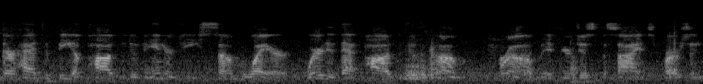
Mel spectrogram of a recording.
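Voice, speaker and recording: Over noticeable background noise, a man speaks at a moderate pace in a strong Southern US accent. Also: medium pitch for a man, ordinary pitch variation. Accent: thick Southern US. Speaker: guest speaker. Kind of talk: motivational speech.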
